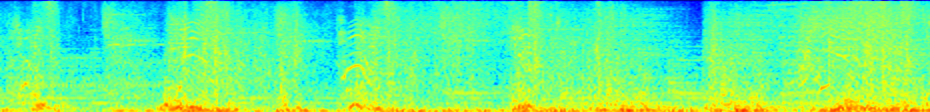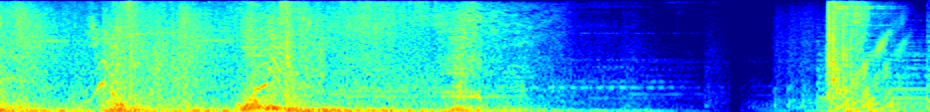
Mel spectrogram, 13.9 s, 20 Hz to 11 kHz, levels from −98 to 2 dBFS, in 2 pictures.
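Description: Nothing technically wrong turns up anywhere in this audio, so there's no fault to point to here.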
